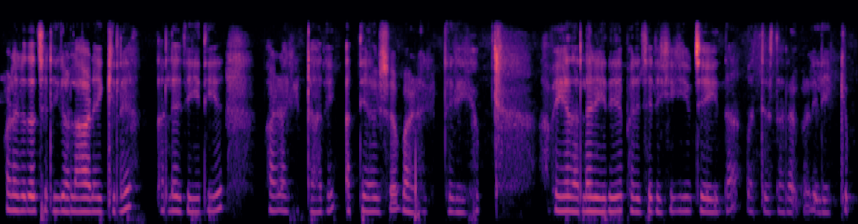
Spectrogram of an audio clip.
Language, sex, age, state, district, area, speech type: Malayalam, female, 18-30, Kerala, Wayanad, rural, spontaneous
